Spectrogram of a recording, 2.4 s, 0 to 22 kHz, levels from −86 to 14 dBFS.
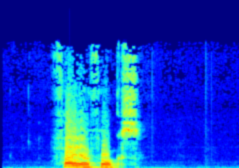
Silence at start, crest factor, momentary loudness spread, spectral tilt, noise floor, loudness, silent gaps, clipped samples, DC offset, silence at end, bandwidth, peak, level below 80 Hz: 0.55 s; 14 dB; 9 LU; -3.5 dB/octave; -51 dBFS; -10 LUFS; none; under 0.1%; under 0.1%; 1 s; 17 kHz; 0 dBFS; -52 dBFS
